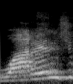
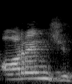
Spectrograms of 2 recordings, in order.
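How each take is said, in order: First: The word begins with a 'w' sound. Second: The word begins with a plain vowel sound. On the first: The speaker calls it wrong. "এটা কি ওয়ারেঞ্জ বলি" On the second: The speaker calls it right. "অরেঞ্জ বলি"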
